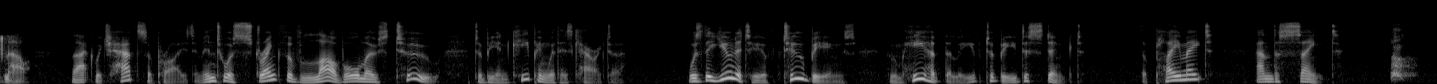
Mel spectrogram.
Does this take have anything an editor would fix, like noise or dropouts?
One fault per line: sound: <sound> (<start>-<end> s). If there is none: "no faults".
sound: bark (13.9-14.2 s)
